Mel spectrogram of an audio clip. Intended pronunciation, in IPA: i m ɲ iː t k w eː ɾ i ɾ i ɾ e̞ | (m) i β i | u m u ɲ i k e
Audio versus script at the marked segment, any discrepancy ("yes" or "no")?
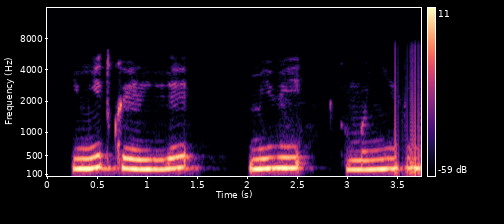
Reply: no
